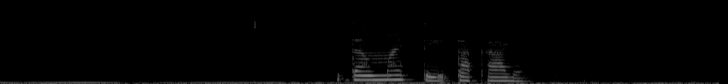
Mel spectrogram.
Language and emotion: Russian, neutral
